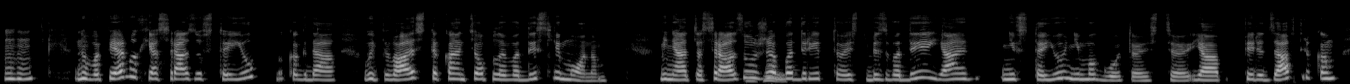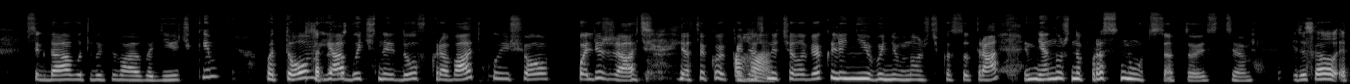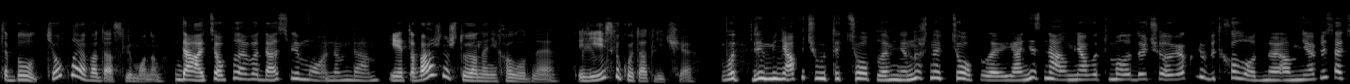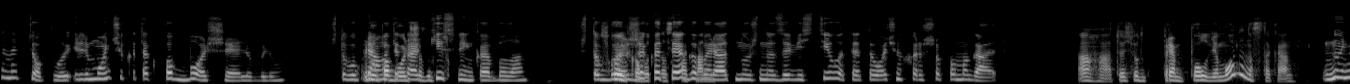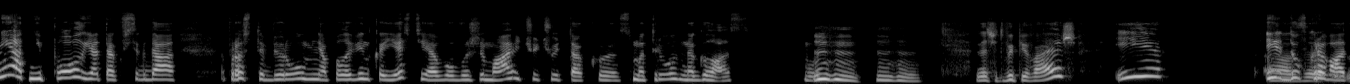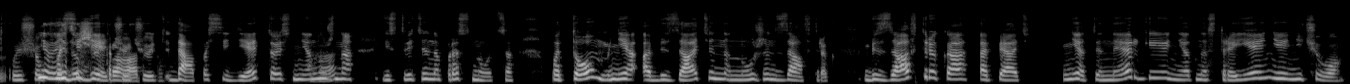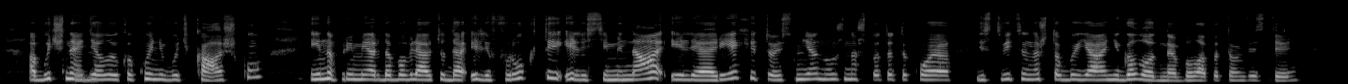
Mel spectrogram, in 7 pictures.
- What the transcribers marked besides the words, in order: unintelligible speech; other background noise; chuckle
- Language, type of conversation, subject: Russian, podcast, Как вы начинаете утро, чтобы чувствовать себя бодрым весь день?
